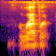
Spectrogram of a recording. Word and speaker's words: Reppert: So, despite my Instagram story and my perfect pronunciation, please tell us your last name. Reert. You nailed it the first time.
